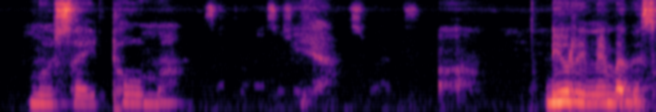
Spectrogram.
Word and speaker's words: pheochromocytoma: Some pronunciation of these words, pheochromocytoma. pheochromocytoma.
